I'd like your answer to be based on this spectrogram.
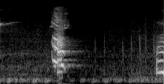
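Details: Neighbor's dog sneezing from excitement at seeing a visitor: a sharp, explosive sneeze with a second starting at the end.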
